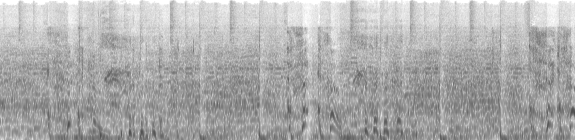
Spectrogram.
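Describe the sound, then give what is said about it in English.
A large crowd coughs loudly all at once, with dense overlapping coughs and throat-clearing bursts rolling on for several seconds. “Little thunder cough in honor of Pantsuit Patty's birthday.”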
